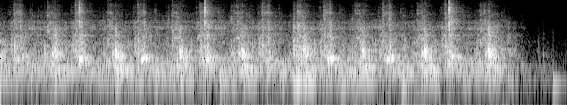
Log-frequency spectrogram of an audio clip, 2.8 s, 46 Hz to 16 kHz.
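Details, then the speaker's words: Podolsk sewing machine with a servo motor capped at 500 rpm, quiet enough for an apartment; quick even needle ticking about three per second, no motor hum underneath; normal quiet sewing. "Главное – не забывать выключать двигатель, иначе он будет работать настолько тихо, что вы его даже не услышите."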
